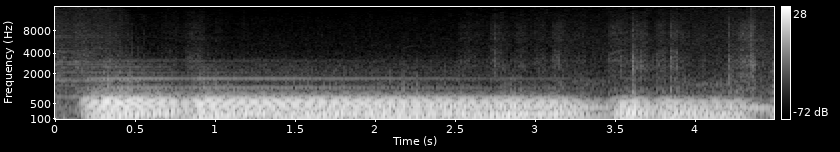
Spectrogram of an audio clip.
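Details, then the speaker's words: 1969 Shure Vocal Master PA amplifier after cleaning scratchy pots: sustained organ-like chord plays steady and smooth, no crackle or scratch. "nice and clean it's a clean machine so that's kind of quick little fix which I love those types"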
